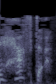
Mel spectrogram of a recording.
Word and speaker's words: have to: In conversation, we run them together, and we pronounce them very quickly, and we say have to. – Like H-A-F-T-A.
